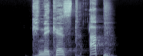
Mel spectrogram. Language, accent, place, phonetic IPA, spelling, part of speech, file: German, Germany, Berlin, [ˌknɪkəst ˈap], knickest ab, verb, De-knickest ab.ogg
- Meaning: second-person singular subjunctive I of abknicken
